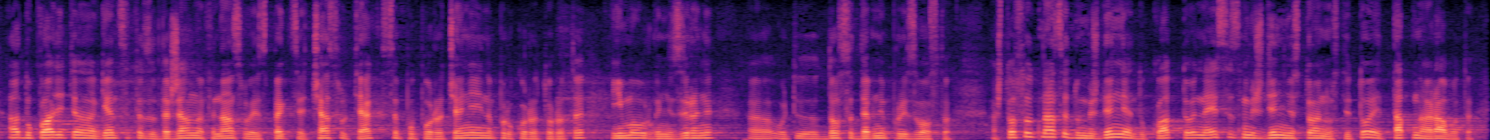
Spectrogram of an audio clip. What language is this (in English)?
Bulgarian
